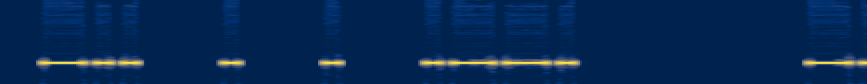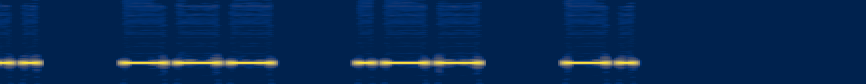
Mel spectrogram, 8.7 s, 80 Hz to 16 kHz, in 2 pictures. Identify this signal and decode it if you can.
Morse code, heard as a keyed tone, about 18 wpm, spaced as for 12 wpm, 1000 Hz. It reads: DEEP DOWN
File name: qotdfiles / 12wpm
